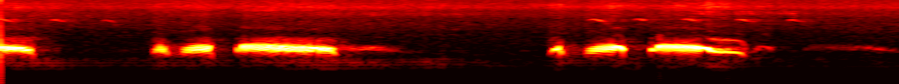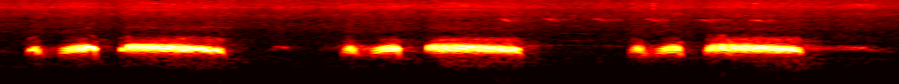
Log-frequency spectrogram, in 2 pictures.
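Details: Spotted dove in Indonesia used as a lure to trap wild doves: low, mellow cooing phrases, each two quick short coos then one longer, slightly falling coo, repeated about every two seconds, with faint high chirps in the background.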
